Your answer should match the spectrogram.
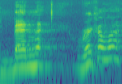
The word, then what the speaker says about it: Ben Rikkola: And with me is Ben Rikkola.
